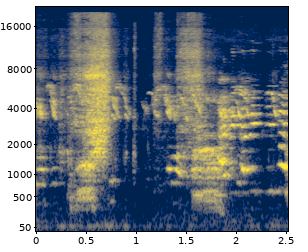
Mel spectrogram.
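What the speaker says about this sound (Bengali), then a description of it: "মুরগির বাচ্চা কই মুরগির বাচ্চা কই এই যে ঢাকতেছি" Chickens and young chicks cluck and chirp at close range in a farmyard, in two or three short bursts of busy calling with brief pauses between.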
